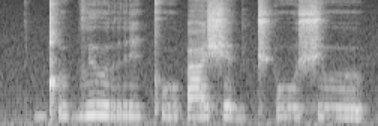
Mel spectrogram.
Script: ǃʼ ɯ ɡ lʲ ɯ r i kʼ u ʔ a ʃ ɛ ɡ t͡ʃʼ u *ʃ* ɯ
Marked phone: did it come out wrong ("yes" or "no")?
no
